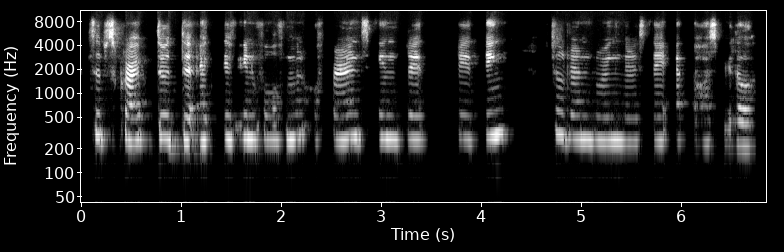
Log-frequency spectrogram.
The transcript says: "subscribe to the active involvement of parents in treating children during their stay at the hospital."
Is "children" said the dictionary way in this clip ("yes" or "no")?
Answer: yes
